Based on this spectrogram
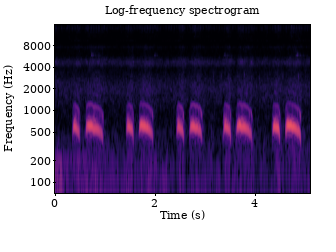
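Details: Large dove cooing in the two-note 'thổ hú' style, each coo a short note then a longer lower warbling note, repeated about once a second in five even pairs against a quiet background.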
